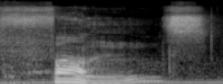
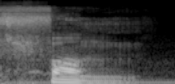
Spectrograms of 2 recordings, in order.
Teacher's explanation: So the D sound, although it's not a really stressed letter in that word, it's still present.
